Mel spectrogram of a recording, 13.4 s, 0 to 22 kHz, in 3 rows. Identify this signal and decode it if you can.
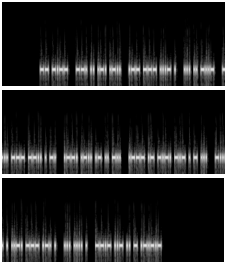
Morse code, heard as a keyed tone, about 52 wpm, 700 Hz. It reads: MY GIRL WOVE SIX DOZEN PLAID JACKETS BEFORE SHE QUIT.
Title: Pangram Challenge v2 - 50wpm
